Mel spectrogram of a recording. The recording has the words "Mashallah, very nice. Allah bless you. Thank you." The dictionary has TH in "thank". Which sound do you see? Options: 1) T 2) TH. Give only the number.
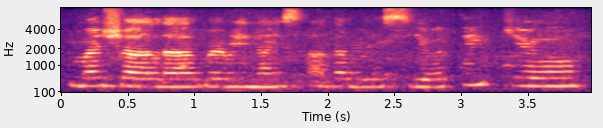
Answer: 1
